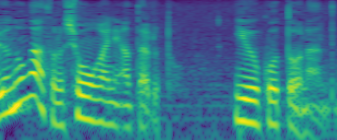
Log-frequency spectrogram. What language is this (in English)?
Japanese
